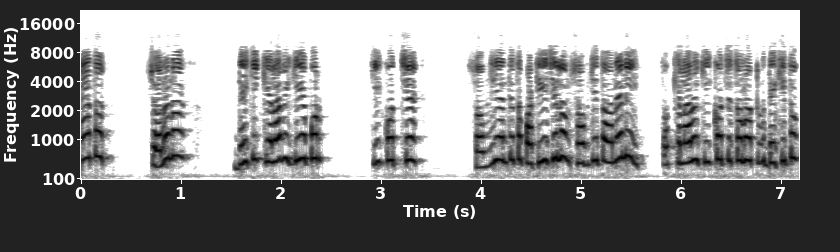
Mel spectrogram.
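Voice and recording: In a cartoonish character voice, a woman talks at a fairly quick pace in an extremely high pitch with fairly even intonation.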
